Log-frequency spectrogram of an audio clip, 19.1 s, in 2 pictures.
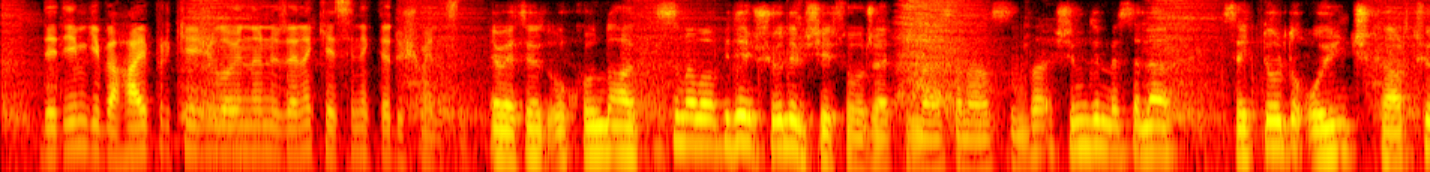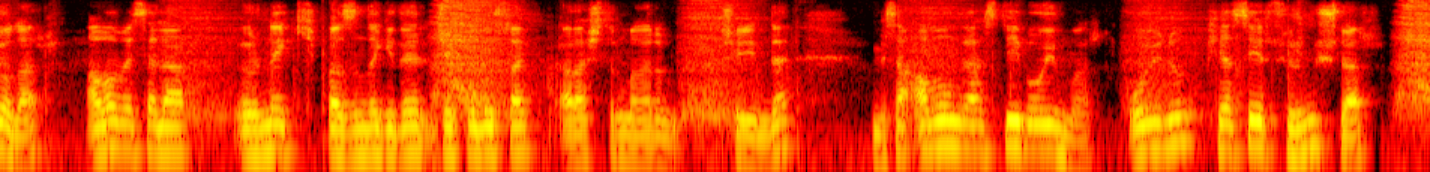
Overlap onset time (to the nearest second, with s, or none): none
